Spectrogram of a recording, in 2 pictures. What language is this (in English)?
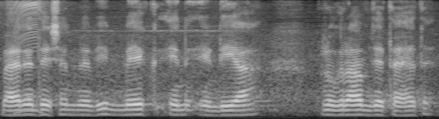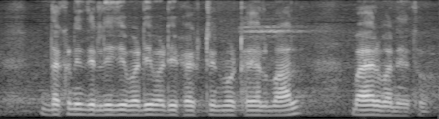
Sindhi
